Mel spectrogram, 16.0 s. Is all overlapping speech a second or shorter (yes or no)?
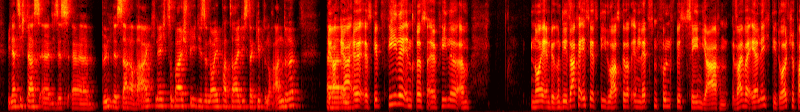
yes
